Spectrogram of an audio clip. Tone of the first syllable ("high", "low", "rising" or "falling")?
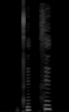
rising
